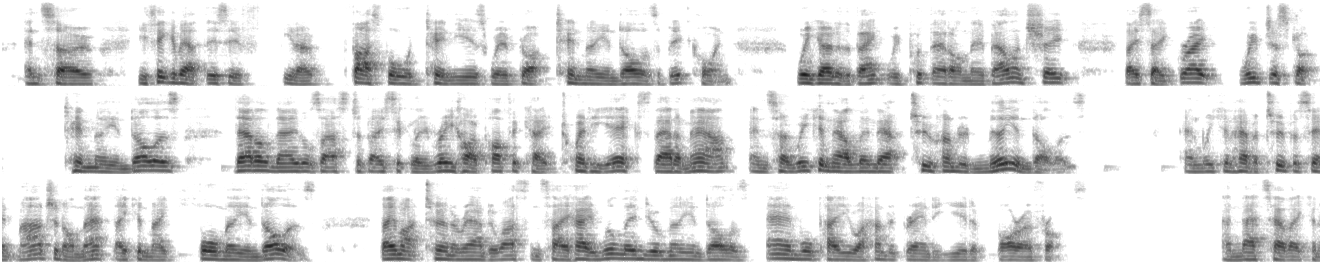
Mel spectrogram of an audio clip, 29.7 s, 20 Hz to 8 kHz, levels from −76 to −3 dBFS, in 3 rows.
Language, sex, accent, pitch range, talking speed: English, male, Australian, 120-150 Hz, 210 wpm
